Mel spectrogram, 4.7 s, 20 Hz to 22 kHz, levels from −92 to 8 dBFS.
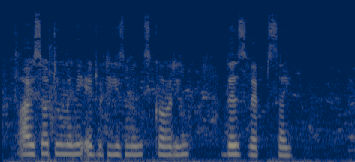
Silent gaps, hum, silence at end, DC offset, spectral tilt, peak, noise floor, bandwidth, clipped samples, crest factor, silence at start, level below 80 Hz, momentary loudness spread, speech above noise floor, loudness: none; none; 0 s; under 0.1%; -4.5 dB/octave; -26 dBFS; -70 dBFS; 15.5 kHz; under 0.1%; 20 dB; 0.05 s; -70 dBFS; 10 LU; 26 dB; -44 LUFS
